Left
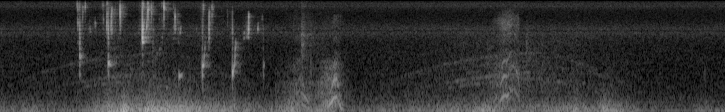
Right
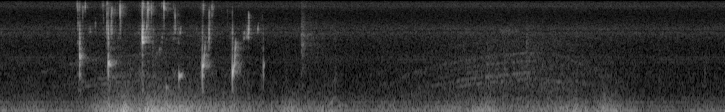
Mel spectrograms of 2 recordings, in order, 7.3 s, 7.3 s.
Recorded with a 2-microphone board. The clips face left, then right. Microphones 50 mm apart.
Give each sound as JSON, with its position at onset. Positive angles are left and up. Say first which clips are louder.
{"t": 0.8, "sound": "dripping", "louder": "right 4 dB", "side_deg": -30}
{"t": 2.8, "sound": "a zipper", "louder": "left 3 dB", "side_deg": 75}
